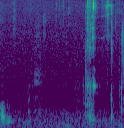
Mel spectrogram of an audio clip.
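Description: A quiet sip from a drink, with soft wet mouth clicks and a swallow clustered near the end, heard alone without any talking.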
